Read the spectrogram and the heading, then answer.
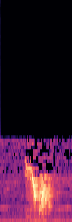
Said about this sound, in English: It's the Cape sparrow. The Cape sparrow giving its flyaway call, not when disturbed. You have male and female sitting together, and all of a sudden the one says to the other, goodbye, and he flies away.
